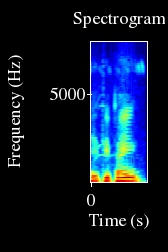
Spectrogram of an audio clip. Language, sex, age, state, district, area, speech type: Odia, male, 45-60, Odisha, Nabarangpur, rural, spontaneous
